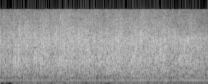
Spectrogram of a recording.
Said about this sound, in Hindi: अभी जोरदार तालियां बजाइए.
